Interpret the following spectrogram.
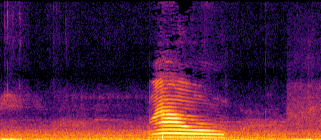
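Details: A rescued cat utters one strong meow, starting abruptly, holding a steady harmonic tone and easing downward in pitch before stopping, against soft room noise.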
